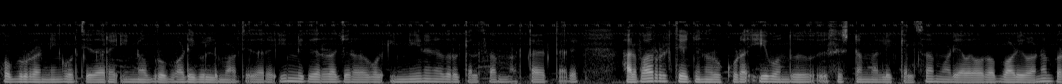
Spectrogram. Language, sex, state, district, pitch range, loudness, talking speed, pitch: Kannada, male, Karnataka, Belgaum, 110-120 Hz, -35 LUFS, 145 wpm, 115 Hz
